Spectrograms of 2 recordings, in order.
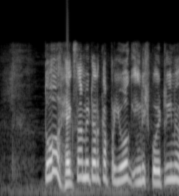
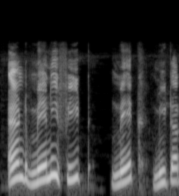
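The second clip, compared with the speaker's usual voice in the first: slow dictation; much slower than usual. Shown as a demonstration. Teacher summing up slowly.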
